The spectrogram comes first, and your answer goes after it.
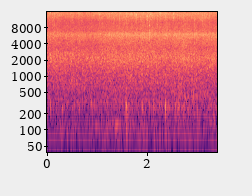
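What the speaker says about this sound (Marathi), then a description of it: "काय मुसळधार पाऊस लागतो" Heavy monsoon rain in Konkan pours down in a loud, unbroken hiss and roar, with no let-up across the whole stretch.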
